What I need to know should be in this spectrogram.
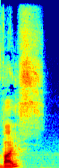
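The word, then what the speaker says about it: Weisz: That's the correct pronunciation, Weiss, I believe.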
